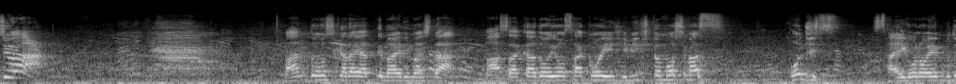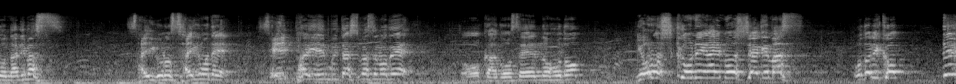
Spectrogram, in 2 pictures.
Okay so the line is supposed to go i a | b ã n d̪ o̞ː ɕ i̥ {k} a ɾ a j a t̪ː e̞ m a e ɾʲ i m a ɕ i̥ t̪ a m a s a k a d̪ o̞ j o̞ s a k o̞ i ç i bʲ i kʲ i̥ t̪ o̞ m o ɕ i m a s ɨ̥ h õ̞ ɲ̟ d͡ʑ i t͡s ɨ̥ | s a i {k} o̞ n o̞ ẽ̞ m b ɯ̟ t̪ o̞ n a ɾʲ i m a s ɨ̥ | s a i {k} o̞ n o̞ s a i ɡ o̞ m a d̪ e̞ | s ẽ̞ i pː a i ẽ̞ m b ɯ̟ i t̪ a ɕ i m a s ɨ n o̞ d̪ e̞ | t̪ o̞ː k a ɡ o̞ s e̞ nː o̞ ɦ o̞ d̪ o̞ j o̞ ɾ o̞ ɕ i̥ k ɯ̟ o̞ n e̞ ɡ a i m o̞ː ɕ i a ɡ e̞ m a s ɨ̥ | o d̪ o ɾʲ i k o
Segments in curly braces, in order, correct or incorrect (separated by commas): correct, incorrect, incorrect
